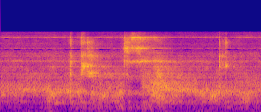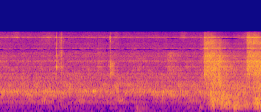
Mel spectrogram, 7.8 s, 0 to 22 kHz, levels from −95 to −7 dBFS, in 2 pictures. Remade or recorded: remade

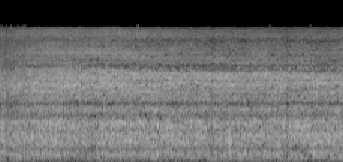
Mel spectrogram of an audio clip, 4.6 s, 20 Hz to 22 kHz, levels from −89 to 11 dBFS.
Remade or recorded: remade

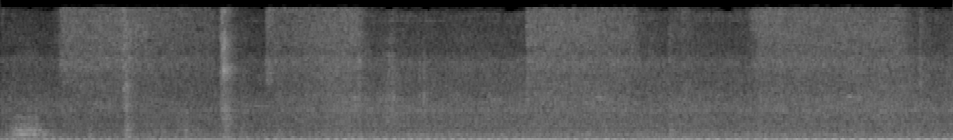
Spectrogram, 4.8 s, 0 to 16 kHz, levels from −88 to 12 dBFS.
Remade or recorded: recorded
